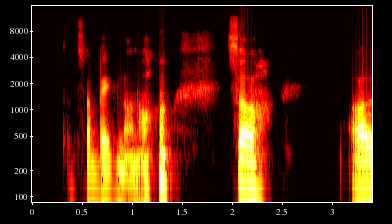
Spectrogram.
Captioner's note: chuckles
